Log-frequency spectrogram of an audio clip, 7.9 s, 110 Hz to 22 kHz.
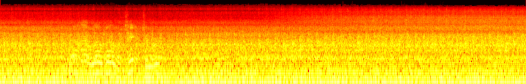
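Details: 1971 Chevy C10 V8 just brought back to running, idling: loose, irregular knocking under a quiet, steady rumble, about two or three per second; doesn't sound like a lifter or rod knock, source unknown.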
